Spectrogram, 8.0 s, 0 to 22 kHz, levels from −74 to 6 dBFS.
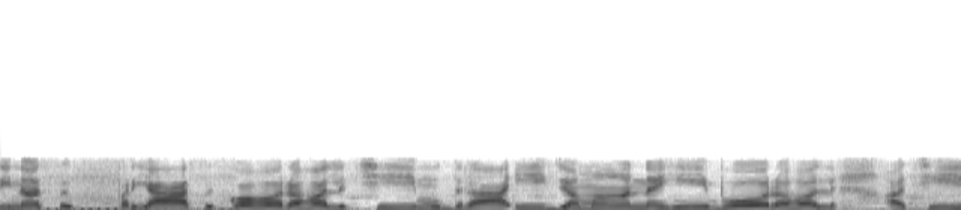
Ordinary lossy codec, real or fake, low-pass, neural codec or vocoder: none; real; 5.4 kHz; none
